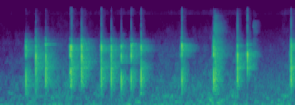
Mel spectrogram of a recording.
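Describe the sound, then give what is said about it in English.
A rapid, irregular series of sharp clicks and pops, about fifteen in four seconds, each a brief crisp snap like fingers snapping or keys tapping. These are ultrasonic stress sounds of a tomato plant that is cut or dehydrated, recorded by Tel Aviv University researchers and frequency-shifted so human ears can hear them, with no talking. “That's the sound a tomato plant makes when it's cut or if it's dehydrated.”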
